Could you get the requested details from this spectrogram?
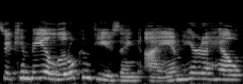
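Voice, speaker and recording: Speaking at a very fast pace, this woman has a Southern US accent. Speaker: college instructor. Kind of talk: course introduction lecture. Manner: casual, conversational.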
